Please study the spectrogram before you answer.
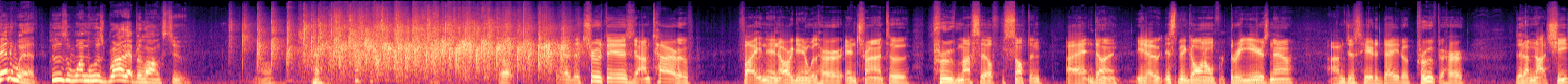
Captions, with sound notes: Who's the one whose bra that belongs to? Well... [chuckles] Well, yeah, the truth is, you know, I'm tired of... fighting and arguing with her, and trying to prove myself for something I hadn't done. You know, this been going on for three years now. I'm just here today to prove to her than I'm not cheating,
